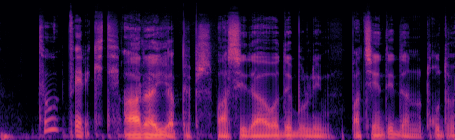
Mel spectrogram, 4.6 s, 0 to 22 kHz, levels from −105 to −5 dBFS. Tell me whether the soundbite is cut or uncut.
cut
